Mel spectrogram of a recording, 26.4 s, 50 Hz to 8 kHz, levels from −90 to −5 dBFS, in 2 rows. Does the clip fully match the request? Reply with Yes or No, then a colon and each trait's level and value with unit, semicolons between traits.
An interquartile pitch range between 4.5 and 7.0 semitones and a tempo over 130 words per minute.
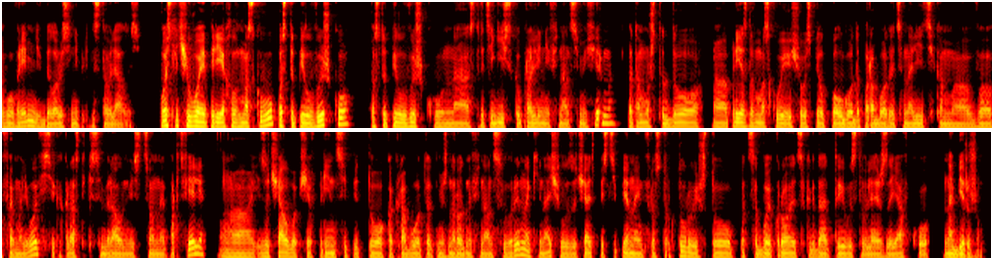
No: average, 2.7 semitones; fast, 160 wpm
